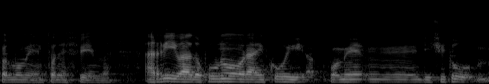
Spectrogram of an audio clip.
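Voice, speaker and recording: A man at a moderate pace, with audible room echo. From Turin, Italy. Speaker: film director. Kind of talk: interview.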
